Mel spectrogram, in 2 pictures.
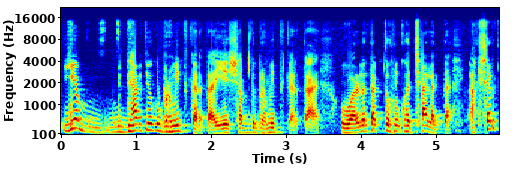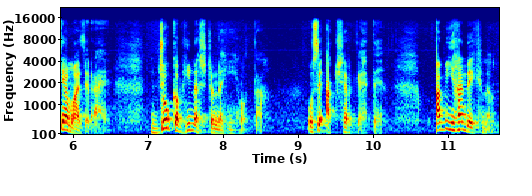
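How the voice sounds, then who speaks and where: A man's voice: fairly high pitch, a little hiss or hum. A man teaching grammar in a studio for an exam-prep lesson, emphatic and asking and answering his own questions.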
